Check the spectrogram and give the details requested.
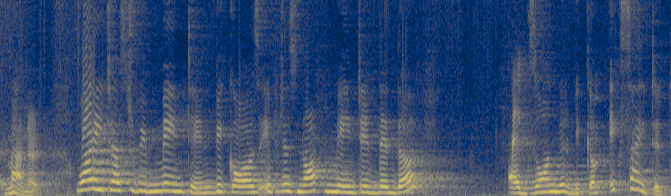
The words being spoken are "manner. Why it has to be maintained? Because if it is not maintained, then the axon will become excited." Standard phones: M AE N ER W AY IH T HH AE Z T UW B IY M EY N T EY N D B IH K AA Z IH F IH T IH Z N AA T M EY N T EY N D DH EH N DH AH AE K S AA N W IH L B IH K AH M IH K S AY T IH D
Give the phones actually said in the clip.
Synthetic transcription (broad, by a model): M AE N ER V AY IH T HH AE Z T UW B IY M EY N T EY N D B IH K AA Z IH F IH T IH Z N AA T M EY N T EY N D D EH N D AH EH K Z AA N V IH L B IH K AH M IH K S AY T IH D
